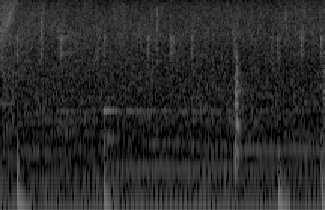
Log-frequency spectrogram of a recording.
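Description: Steady rain patters on a surface in a Pokémon video game battle, soft and continuous, broken by a few brief tick-like clicks, with no talking.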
